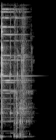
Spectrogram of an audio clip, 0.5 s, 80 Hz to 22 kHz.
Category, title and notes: Sound effects > Objects / House appliances
Jewellerybox Shake 6 SFX
Shaking an open ceramic jewellery container with the contents inside, recorded with an AKG C414 XLII microphone.
jewellery, jewellery-box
